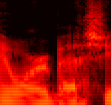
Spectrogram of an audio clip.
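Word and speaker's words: Aurebesh: Is that how you pronounce it? Ourobesh? – I do say Ourobesh, yeah.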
